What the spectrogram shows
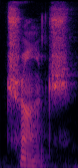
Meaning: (noun) 1. One of a series of allotments (of funds for a certain purpose) 2. One set or portion of a series; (verb) To divide into parts or portions of a series (especially of allotments of funds)
- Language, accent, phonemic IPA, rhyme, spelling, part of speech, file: English, US, /tɹɔnt͡ʃ/, -ɔːntʃ, traunch, noun / verb / adjective, En-us-traunch.oga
